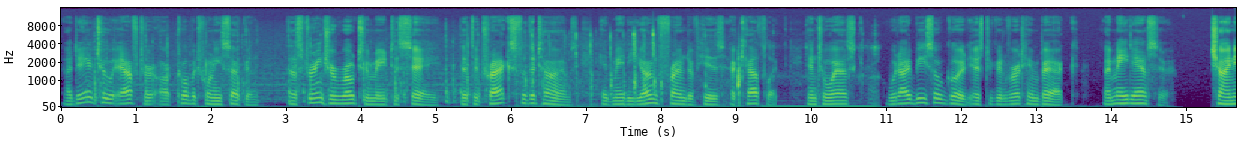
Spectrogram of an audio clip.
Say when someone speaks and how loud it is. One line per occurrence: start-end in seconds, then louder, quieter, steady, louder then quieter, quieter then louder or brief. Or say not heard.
0.0-15.6 steady.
